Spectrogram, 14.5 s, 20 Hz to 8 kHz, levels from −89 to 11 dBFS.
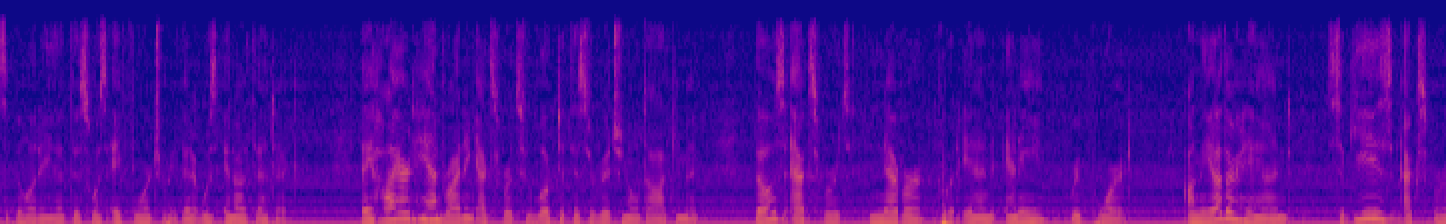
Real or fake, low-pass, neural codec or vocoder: fake; 7.2 kHz; codec, 16 kHz, 16 kbps, FunCodec, trained on LibriTTS, 50 frames a second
